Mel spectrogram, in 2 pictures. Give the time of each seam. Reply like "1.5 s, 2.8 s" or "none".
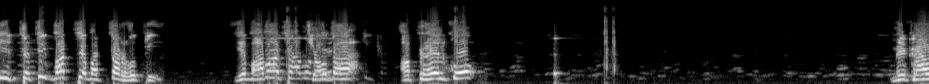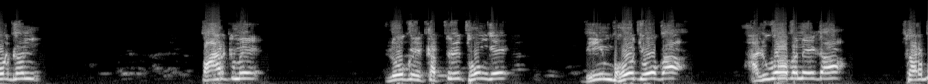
3.0 s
